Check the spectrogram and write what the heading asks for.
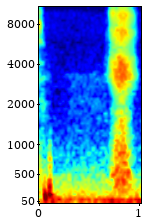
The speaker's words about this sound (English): I'm sorry if you guys can hear the wind blowing, but I like, you know, the fact that you guys can hear the nature in the background.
